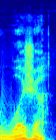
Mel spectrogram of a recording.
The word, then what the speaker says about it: Ouija: become a by the way uh stacey that's pronounced wonja should i become a podcaster it's a worship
